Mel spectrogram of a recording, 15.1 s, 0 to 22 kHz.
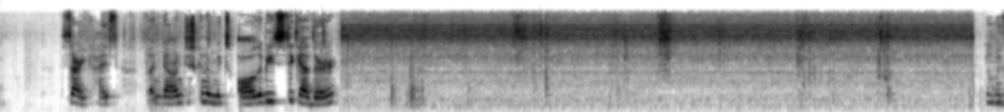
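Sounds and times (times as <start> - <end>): steady high hiss: 5.1 - 14.6.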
